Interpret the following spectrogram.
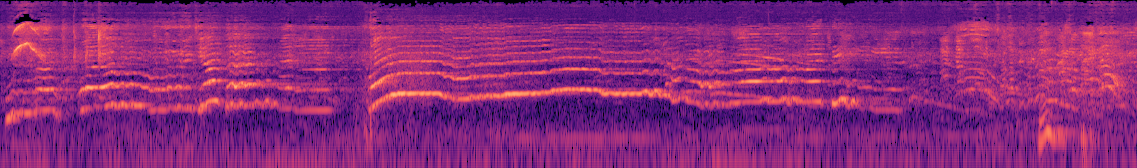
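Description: A woman singing the unaccompanied vocal opening of a qasidah rebana song, one melodic line of long held, ornamented notes with no drums under it yet.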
